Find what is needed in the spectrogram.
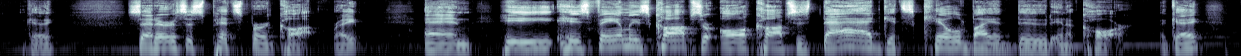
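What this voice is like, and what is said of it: Put-on Pittsburgh accent. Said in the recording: “I'll do it in a Pittsburgh accent because nobody thinks that a Pittsburgh accent is real ... It sounds like a Chicago accent.”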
